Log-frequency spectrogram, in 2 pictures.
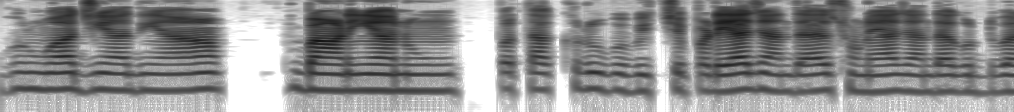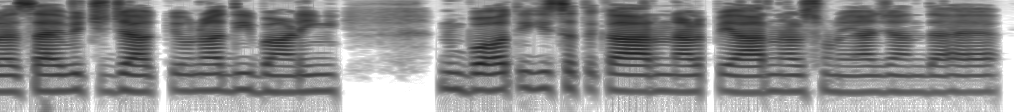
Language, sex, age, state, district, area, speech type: Punjabi, female, 45-60, Punjab, Fatehgarh Sahib, rural, spontaneous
